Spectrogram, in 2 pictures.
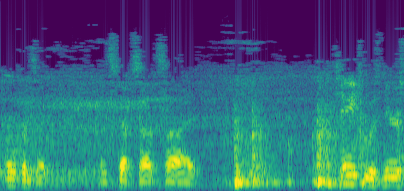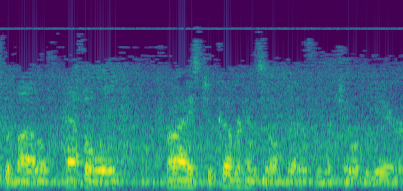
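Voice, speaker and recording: A man narrating a play, reading its stage directions as scripted narration. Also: medium pitch. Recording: noisy amateur recording.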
